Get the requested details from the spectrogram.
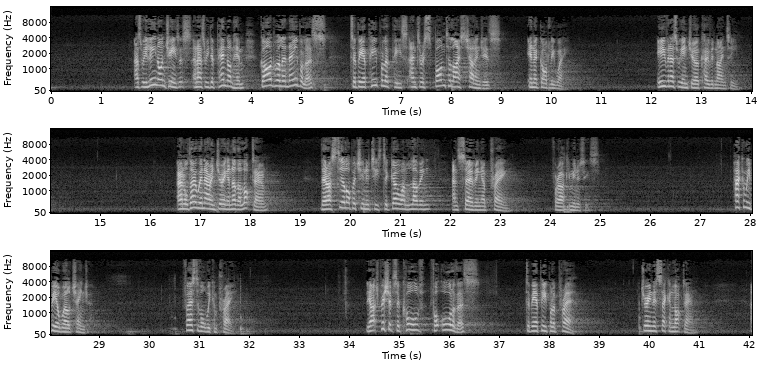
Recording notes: Remembrance Service. Christ Church, Bayston Hill (UK).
